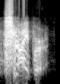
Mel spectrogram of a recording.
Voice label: radio bot under fire sniper; Counter Strike Model Pack; CS:GO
